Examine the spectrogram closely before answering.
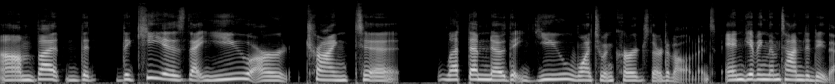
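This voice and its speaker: Her voice is a normal speaking voice: a woman at medium pitch and moderate pace with fairly even intonation, on a very clean recording with a silent background. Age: 50s. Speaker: HR consultant, podcast co-host. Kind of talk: casual chat.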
